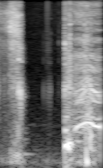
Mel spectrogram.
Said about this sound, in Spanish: voy a abrir una lata.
